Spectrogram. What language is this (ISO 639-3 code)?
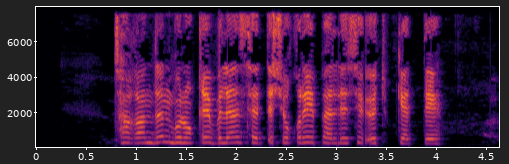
uig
